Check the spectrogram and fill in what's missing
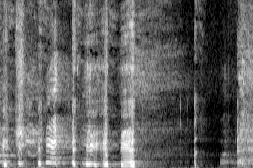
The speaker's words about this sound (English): Okay, anyway. This coughing is out of control.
